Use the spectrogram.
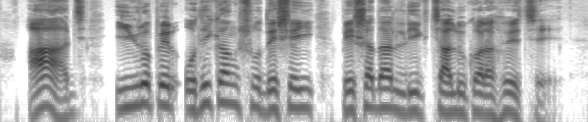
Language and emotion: Bengali, neutral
